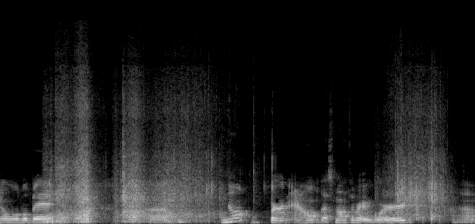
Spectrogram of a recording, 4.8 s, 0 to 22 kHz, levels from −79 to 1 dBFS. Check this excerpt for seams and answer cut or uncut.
uncut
